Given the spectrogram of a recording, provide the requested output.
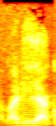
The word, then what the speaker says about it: Barilá: Así estuvimos con Roque Varila. ¿Varila o Varila, Roque? – Ah, Barilá, con acento en la.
